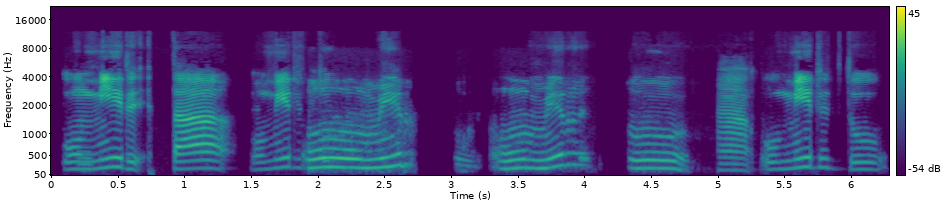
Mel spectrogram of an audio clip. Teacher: র সাকিনের আগে জের এসেছে তাই র কে বারিক করে পড়তে হবে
